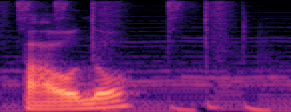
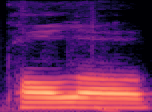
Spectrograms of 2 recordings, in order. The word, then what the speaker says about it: Paulo: Uh Well, it's Okay, like locally people pronounce my name like Paulo.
